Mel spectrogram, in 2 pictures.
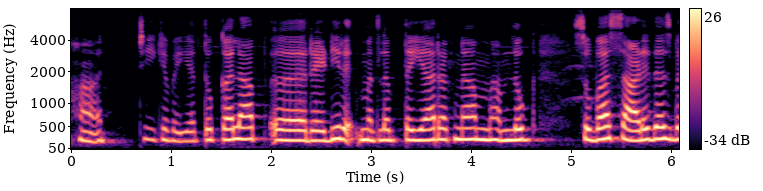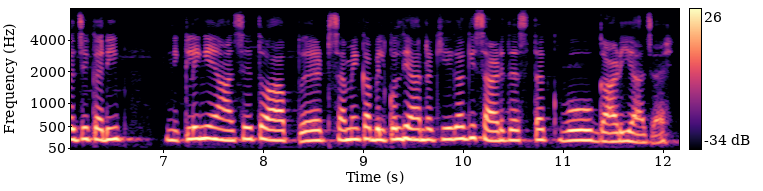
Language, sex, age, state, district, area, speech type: Hindi, female, 18-30, Madhya Pradesh, Jabalpur, urban, spontaneous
